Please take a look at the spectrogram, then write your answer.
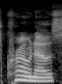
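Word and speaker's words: Qo'noS: overlord of vulcan dominus of konos which they pronounce chronos i know but it's spelled konos regina andor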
